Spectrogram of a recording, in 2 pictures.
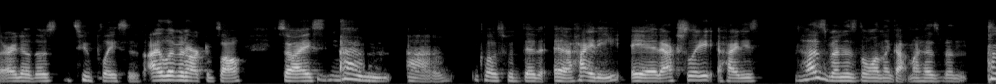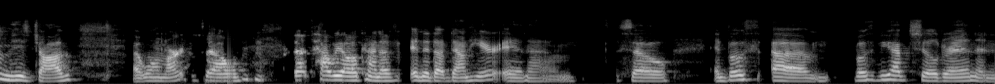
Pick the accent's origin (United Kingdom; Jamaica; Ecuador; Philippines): Ecuador; two of my dear friends that I grew up with in Ecuador. They actually lived in my uh, apartment building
